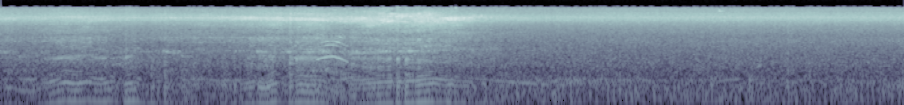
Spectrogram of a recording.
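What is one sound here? A mountain stream rushes loudly over rocks nearby.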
